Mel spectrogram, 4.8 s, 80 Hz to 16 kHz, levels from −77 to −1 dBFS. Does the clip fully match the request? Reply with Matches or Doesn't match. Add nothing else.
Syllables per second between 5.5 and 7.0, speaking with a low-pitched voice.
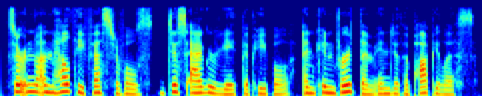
Doesn't match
